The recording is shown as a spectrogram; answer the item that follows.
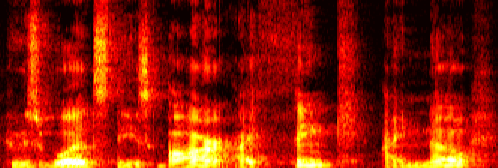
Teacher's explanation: we see a stress every other syllable, beginning with the second one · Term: iambic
